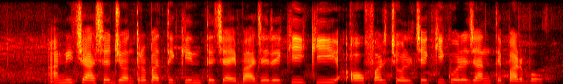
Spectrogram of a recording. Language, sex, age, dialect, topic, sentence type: Bengali, female, 18-24, Standard Colloquial, agriculture, question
